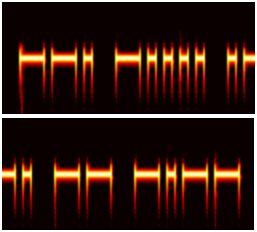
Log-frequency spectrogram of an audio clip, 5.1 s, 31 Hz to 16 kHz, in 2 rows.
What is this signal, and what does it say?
Morse code, heard as a keyed tone, about 15 wpm, 700 Hz. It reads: G6RMY
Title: DXCC-100 Call Signs - 5 Characters - Repeated 2x - 15wpm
